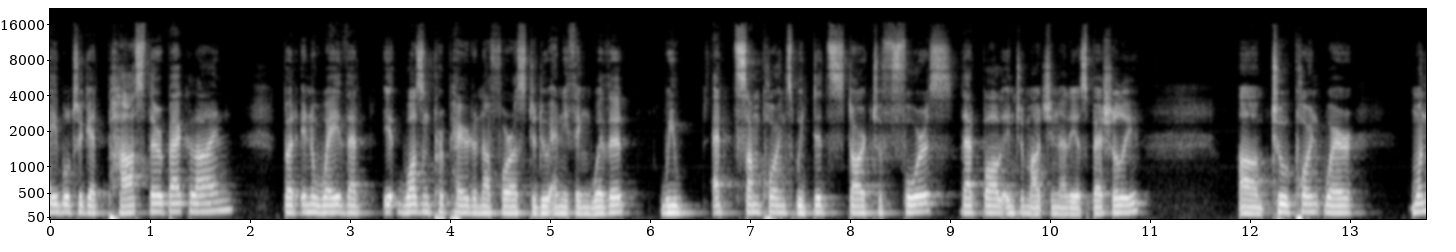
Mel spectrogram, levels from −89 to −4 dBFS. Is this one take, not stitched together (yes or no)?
yes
